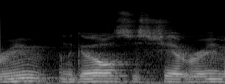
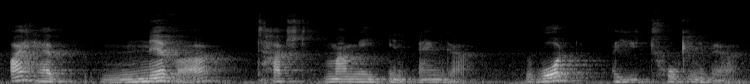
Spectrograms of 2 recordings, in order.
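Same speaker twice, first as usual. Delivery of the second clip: firm denial; 3 semitones lower than usual. Retold or imitated. Dad denying he ever touched Mummy, firm. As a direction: spell it out sternly, word by word. Dad firmly denies the accusation.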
